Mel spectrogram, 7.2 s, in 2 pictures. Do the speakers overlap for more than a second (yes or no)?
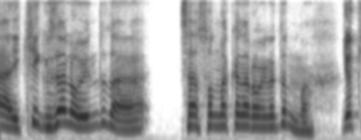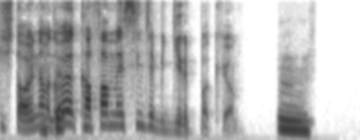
no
